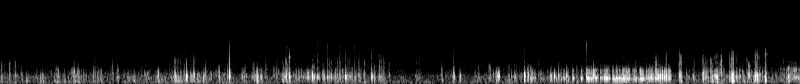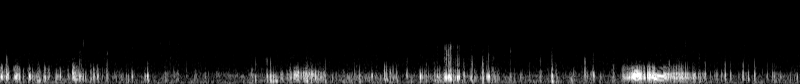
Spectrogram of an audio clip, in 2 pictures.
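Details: Stomach growling (borborygmi): repeated waves of soft bubbling and gurgling rumbles with quiet gaps between them.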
